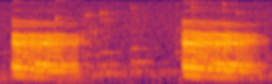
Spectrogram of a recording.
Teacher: 你发这个音的时候呢，会感觉到舌尖在稍微的往上翘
